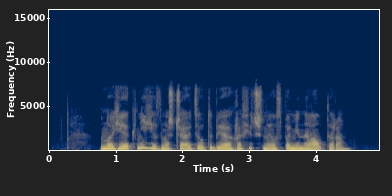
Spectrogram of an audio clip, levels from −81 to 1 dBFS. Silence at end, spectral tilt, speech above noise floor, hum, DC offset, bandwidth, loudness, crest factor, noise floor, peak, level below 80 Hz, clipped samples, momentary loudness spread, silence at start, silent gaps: 0.45 s; -7 dB/octave; 35 dB; none; under 0.1%; 7.6 kHz; -20 LUFS; 16 dB; -54 dBFS; -4 dBFS; -58 dBFS; under 0.1%; 10 LU; 0.75 s; none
